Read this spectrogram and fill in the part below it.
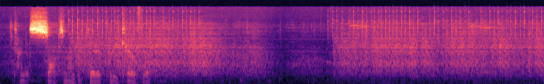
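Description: Game sound effects play through a small laptop speaker.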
